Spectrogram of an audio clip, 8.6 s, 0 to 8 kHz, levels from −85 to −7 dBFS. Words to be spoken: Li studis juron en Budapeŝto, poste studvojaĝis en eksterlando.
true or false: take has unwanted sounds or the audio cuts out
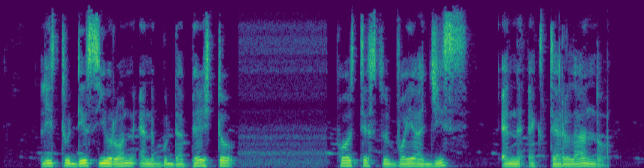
false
